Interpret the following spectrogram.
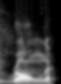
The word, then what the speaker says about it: wrong: example of this is the silent w in words such as wrong and right um which are pronounced as if the w does not exist so this is uh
